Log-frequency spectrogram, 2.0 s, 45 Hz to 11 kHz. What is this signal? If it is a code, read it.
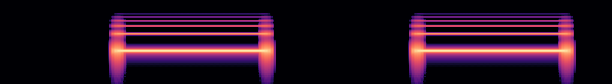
Telephone call progress tone (single-tone plan, as in Europe, Japan and elsewhere), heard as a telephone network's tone, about 400 Hz, 0.5 s on and 0.5 s off. Busy tone.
